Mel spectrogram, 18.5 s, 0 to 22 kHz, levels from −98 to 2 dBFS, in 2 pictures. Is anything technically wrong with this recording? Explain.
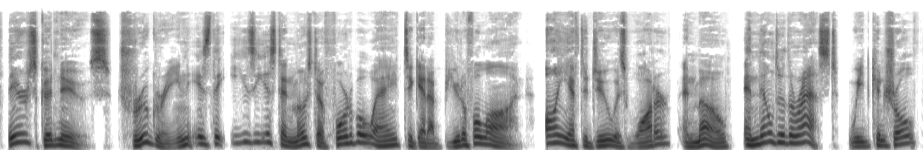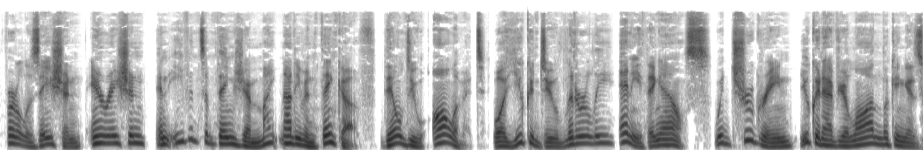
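No, nothing is technically wrong with this audio.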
